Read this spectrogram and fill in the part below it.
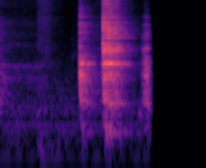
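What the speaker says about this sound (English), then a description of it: "So we move the spinach and the garlic over to a plate temporarily." Spinach and garlic are moved from a pan onto a plate, producing a few close, sharp clinks and scrapes of a utensil on cookware over about a second, then silence.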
